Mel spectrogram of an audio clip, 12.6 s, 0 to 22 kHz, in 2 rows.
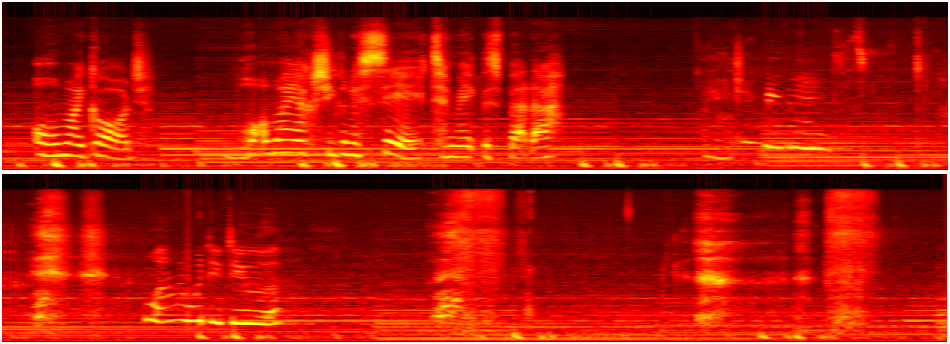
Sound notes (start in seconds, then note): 6.7 sniffles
